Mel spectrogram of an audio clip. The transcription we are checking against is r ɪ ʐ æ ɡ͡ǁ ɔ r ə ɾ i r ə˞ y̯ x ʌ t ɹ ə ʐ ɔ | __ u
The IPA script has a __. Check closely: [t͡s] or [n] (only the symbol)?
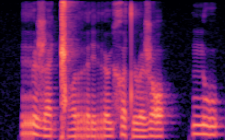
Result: n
